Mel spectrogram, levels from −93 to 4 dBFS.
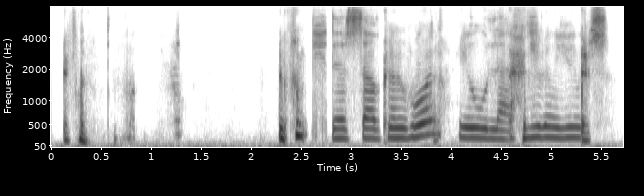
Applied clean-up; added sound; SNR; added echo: neural diffusion model UNIVERSE++.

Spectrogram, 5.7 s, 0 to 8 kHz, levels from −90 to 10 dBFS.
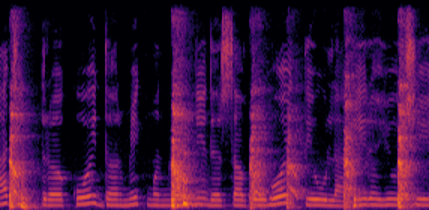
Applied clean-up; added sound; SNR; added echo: none; Cough; -5 dB; none.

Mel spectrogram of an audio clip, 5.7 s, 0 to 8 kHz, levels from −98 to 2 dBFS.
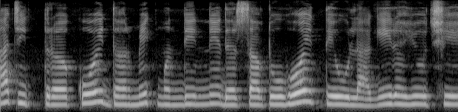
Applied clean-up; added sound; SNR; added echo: none; none; none; none.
